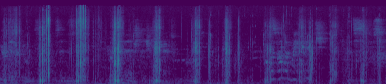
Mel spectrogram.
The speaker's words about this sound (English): I got some chocolate on the mic. Everyone's going to click off. I'm going to chew with my mouth closed.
